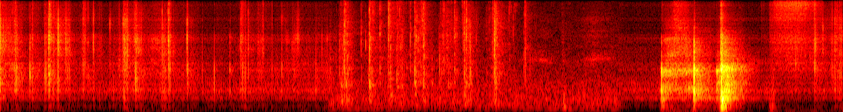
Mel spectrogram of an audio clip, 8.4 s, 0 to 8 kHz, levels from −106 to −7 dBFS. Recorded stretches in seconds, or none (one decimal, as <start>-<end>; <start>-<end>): 3.3-6.2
